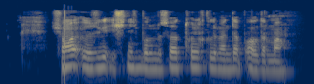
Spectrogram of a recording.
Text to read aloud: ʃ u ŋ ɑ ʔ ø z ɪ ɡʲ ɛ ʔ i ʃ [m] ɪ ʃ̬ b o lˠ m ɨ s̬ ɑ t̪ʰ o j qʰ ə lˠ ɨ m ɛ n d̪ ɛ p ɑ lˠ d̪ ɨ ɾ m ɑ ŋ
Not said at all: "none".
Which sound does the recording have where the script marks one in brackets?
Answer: n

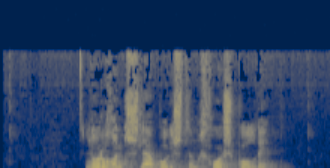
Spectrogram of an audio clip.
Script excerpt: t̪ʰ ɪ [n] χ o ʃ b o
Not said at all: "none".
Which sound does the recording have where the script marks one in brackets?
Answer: n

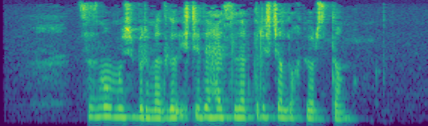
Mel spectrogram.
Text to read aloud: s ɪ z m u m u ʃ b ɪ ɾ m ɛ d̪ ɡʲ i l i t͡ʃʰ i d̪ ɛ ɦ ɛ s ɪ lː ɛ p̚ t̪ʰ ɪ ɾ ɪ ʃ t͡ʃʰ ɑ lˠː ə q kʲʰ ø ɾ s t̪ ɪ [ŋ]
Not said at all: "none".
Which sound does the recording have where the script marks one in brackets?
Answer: ŋ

